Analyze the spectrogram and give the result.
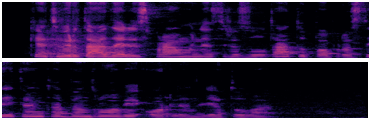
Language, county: Lithuanian, Panevėžys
